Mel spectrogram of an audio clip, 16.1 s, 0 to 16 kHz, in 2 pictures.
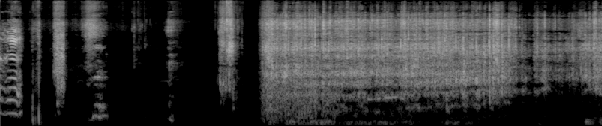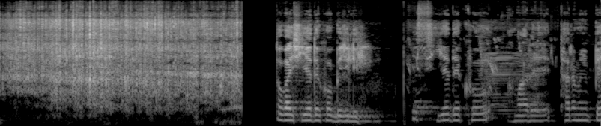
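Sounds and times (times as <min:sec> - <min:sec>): plastic wheels rattling on hard ground: 0:03.5 - 0:11.3.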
